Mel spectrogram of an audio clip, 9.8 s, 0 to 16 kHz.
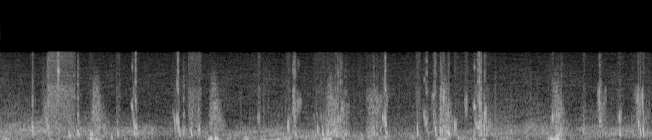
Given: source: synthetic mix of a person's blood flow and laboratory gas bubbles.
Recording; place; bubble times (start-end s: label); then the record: Doppler ultrasound of blood flow; subclavian vein
0.43-0.53 s: bubbles
0.61-1.23 s: bubbles
1.32-1.44 s: bubbles
1.73-1.81 s: bubbles
1.94-2.09 s: bubbles
2.57-3.02 s: bubbles
3.85-3.92 s: bubbles
4.28-4.51 s: bubbles
4.70-5.25 s: bubbles
5.47-5.85 s: bubbles
6.22-6.30 s: bubbles
6.33-6.87 s: bubbles
6.96-7.03 s: bubbles
7.08-7.38 s: bubbles
8.24-8.46 s: bubbles
8.73-8.79 s: bubbles
8.94-9.08 s: bubbles
9.24-9.35 s: bubbles
9.46-9.79 s: bubbles
From the record:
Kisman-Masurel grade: 243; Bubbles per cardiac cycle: several, 3 to 8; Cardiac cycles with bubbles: 100%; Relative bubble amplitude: loud (0.450 to 0.775); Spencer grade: 3 (all of the cardiac periods contain showers or single bubble signals, but not dominating or overriding the cardiac motion signals); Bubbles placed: anywhere in the cardiac cycle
